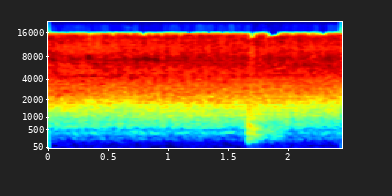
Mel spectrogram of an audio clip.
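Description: Tomatoes go into golden-brown onions frying in coconut oil, producing a steady hiss of hot-oil sizzling with a sharp burst near the end as they hit the pan.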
